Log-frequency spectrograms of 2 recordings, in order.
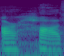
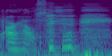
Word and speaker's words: Arhaus: the arhas our house I keep saying are hot because it's spelled a-r-h-a-u-s but I think it's pronounced our house and the Pottery Barn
